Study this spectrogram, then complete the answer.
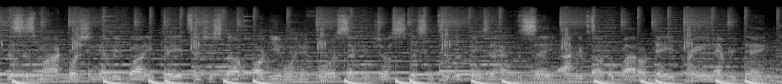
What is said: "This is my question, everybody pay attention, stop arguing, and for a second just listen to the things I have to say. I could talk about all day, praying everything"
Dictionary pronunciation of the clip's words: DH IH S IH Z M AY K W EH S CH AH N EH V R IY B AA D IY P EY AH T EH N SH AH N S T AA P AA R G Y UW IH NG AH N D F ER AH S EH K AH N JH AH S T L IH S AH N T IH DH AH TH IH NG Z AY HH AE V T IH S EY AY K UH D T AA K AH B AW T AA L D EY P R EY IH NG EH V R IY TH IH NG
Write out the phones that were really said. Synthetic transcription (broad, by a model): DH IH S IH Z M AY K W EH S CH AH N EH V R IY B AA D IY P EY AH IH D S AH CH S T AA F AA R G Y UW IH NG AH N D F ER AH S EH K AH N JH AH S T L IH S AH N T IH DH AH TH IH NG Z AY HH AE F T IH S EY AY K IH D T AA K AH B AW T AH D EY P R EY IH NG EH V R IY TH IH NG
